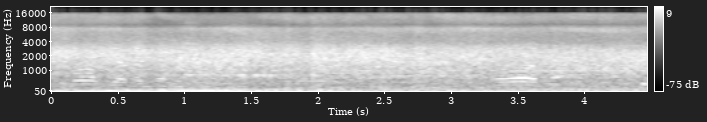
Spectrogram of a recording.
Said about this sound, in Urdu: آج تو بہت زیادہ بارش ہے، میری نظر میں بہت زیادہ بارش ہے۔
